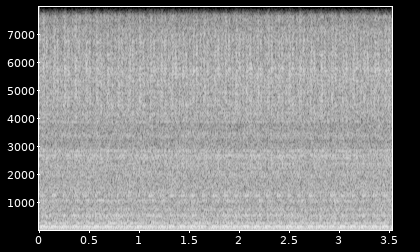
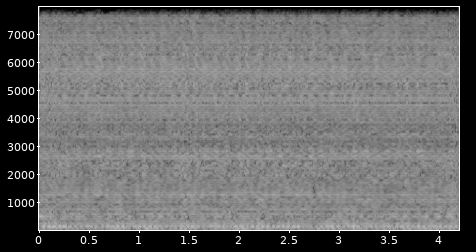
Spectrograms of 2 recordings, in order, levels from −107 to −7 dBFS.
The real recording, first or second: first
